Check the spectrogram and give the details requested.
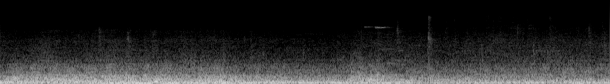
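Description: Argo Parahyangan passenger train running at speed, heard from inside the carriage as a steady low rumble with a few faint clicks.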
